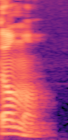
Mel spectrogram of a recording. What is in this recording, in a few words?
"tomo", Toki Pona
